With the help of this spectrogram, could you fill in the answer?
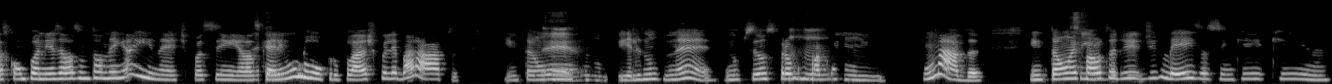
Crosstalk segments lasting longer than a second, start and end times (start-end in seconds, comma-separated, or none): none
